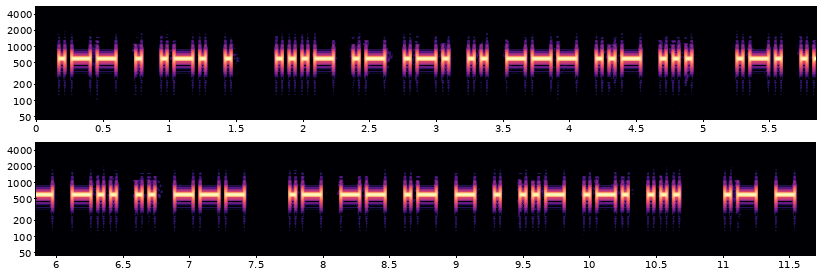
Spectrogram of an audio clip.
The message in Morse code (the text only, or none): WERE VARIOUS RADIO AMATEURS AT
